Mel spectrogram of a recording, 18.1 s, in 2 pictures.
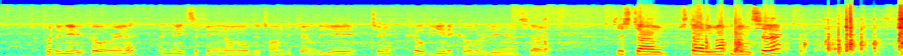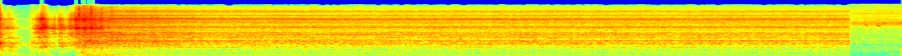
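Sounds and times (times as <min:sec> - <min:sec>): car engine starting and idling: 0:08.8 - 0:17.8.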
